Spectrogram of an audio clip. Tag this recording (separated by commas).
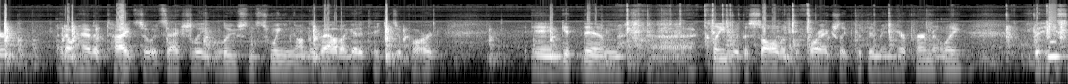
inside a small room, Speech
